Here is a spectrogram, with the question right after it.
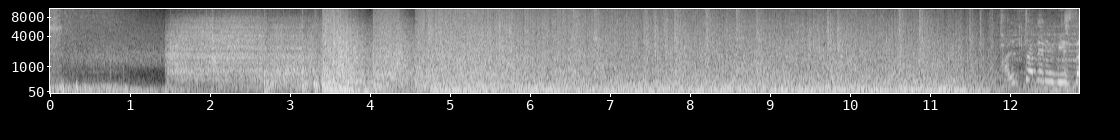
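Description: A North Korean ballistic missile launch erupts from near silence into a sustained, thunderous roar with crackling blasts at ignition, the broadband rumble holding steady for many seconds before a voice briefly begins speaking at the end.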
